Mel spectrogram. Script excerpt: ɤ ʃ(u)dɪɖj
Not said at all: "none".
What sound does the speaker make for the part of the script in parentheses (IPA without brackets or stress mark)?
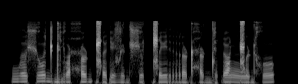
o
